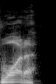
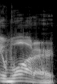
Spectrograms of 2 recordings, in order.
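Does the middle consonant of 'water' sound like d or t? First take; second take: t; d. First: The middle consonant is a clear t sound. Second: The middle consonant sounds like a d. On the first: This is the Rhode Island way of saying it. "Rhode Island is water. It's W A T A H" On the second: This is how the other person says it. "you say water, so it's like W A D D E"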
